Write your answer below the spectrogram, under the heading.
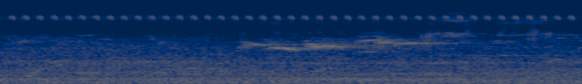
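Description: Steady, fast, high-pitched insect chirping, with a low background murmur and a brief wavering high call about two seconds in.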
